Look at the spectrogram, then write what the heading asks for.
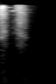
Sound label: clip out; tfa cso; falcon ex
